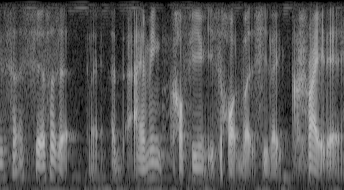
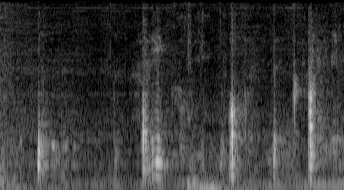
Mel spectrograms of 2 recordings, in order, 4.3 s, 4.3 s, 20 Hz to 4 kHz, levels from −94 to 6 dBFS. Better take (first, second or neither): first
